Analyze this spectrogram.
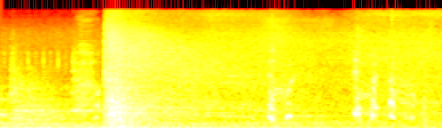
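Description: A loud blast bursts and its rumble slowly fades.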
